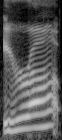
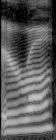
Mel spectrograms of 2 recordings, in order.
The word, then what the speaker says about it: era: Now, before we move on to this, let's look at this word era or era. You can pronounce it either way, E-R-A.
